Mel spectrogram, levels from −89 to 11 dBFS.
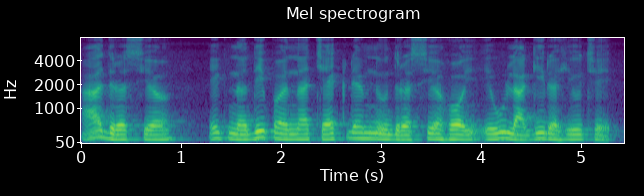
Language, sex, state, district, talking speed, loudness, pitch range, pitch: Gujarati, male, Gujarat, Valsad, 145 wpm, -16 LUFS, 130-150 Hz, 135 Hz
